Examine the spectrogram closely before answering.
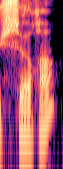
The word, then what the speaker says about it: seras: Then tu seras, final S not pronounced, tu seras.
